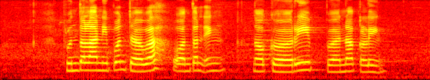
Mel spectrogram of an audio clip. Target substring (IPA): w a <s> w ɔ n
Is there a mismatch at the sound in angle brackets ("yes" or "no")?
yes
